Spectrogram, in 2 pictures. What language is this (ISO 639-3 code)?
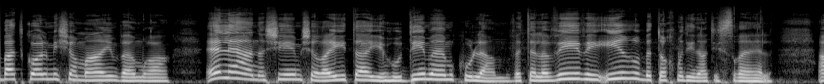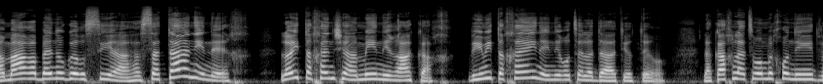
heb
